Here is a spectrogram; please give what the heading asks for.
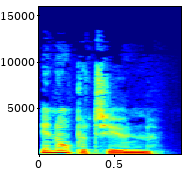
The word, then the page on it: inopportune: British English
